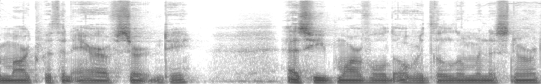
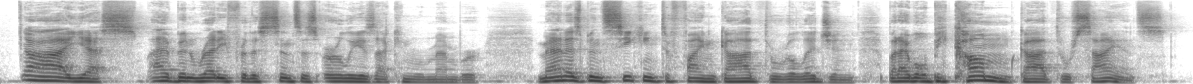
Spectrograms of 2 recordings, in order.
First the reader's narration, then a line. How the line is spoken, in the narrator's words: Hephaestus proclaimed as he laughed hysterically, with an intensity that echoed through the cold, fluorescent laboratory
